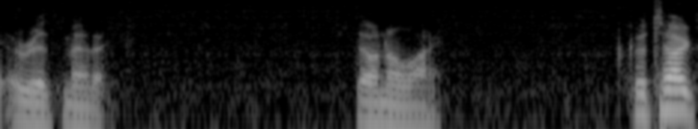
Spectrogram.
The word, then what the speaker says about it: arithmetic: arithmetic sequence and yes arithmetic is spelled exactly like arithmetic but for some reason we say arithmetic don't know why go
